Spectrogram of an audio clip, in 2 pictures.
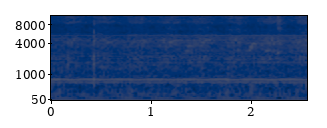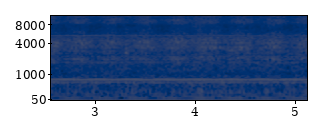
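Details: Constant engine-like hum with steady tonal drones and an occasional faint click, no animal calls.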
